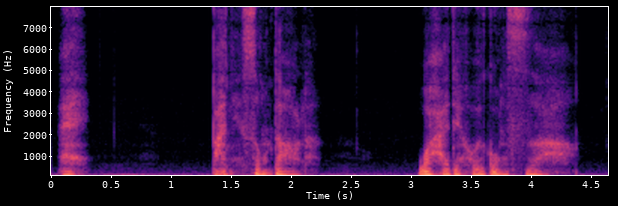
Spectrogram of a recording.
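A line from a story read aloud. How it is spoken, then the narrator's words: Gentle, soft. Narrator (Chinese): 何建国柔声的说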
